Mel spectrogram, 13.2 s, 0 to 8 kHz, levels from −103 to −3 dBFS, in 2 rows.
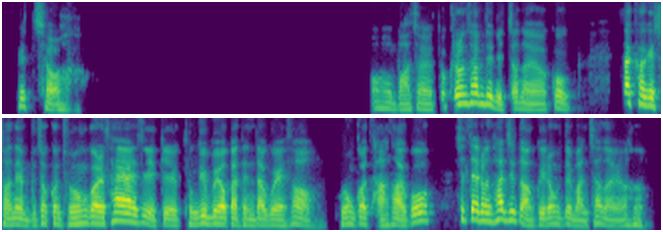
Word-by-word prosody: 그쵸. 150 - -5 3.0
어 120 -2 -10
맞아요. 100 0 -7
또 - - -9
그런 195 +3 +2
사람들이 200 -4 +1
있잖아요. 95 -4 -5
꼭 115 -7 -4 0.4
시작하기 200 -8 +4
전에 115 -2 -1
무조건 125 +5 -5
좋은 125 +3 -1
걸 130 -2 +6
사야지 170 -4 +7
이렇게 110 -3 -2
동기부여가 125 -1 +2
된다고 105 -1 -1
해서 100 -6 -3
좋은 120 +1 -3
거 - - 0
다 100 0 -4
사고, 175 - +1 0.2
실제로는 190 -4 +2
하지도 190 -3 +3
않고 100 +3 -4
이런 120 +3 0
분들 120 +1 -5
많잖아요. 100 +2 -6
120 Hz, 315 characters per minute, -22 LUFS, 105-160 Hz, 3.0 s, 사야지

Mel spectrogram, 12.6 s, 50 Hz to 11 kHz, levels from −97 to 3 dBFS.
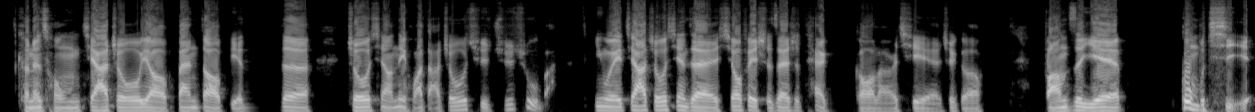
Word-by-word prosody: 可 100 - -2
能 95 +1 +3
从 90 -1 -4
加 100 +1 +3
州 100 0 +1
要 90 -4 +3
搬 95 +2 -1
到 90 -1 +2
别 85 0 -6 0.3
的 95 -3 +2 0.3
州， 105 0 +3
像 105 -2 -4
内 105 - +1
华 - - -4
达 - - -6
州 115 +3 -3
去 105 -8 -8
居 140 +10 -12
住 145 - -7
吧。 - - -14 0.4
因 115 0 -3
为 105 -1 +4
加 110 +2 +3
州 120 +1 +1
现 125 -3 -1
在 95 -3 +4
消 115 0 0
费 - - +2
实 - - -5
在 - - +2
是 - - -9
太 - - -3 0.2
高 85 0 -2
了， 80 0 -7
而 80 +1 -7
且 80 -2 -4
这 90 +2 -6
个 80 0 -6 0.6
房 90 +3 +4
子 105 +1 +2
也 100 0 +6 0.6
供 - - +4
不 - - -1
起， - - -2
95 Hz, 210 characters per minute, -25 LUFS, 90-105 Hz, 0.6 s, 也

